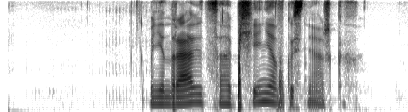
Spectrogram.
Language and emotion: Russian, positive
